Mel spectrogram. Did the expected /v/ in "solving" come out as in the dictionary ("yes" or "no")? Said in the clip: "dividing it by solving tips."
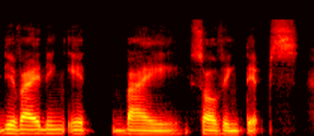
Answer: yes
